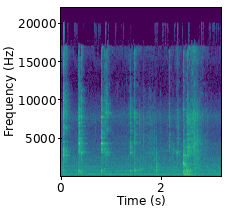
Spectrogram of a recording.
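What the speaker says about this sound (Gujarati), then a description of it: "દાણા તળાય છે" Grains fry in a pan of oil in a home kitchen, with a soft steady sizzle under a series of sharp metallic clinks and scrapes from a spoon stirring against the pan, spaced irregularly.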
